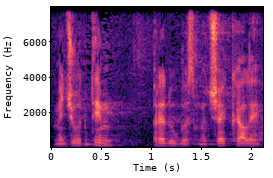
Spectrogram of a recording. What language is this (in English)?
Croatian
